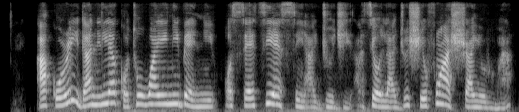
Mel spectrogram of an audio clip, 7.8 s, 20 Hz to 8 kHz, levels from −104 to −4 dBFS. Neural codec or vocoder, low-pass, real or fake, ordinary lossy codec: codec, 16 kHz, 4.8 kbps, FACodec; 7.2 kHz; fake; none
